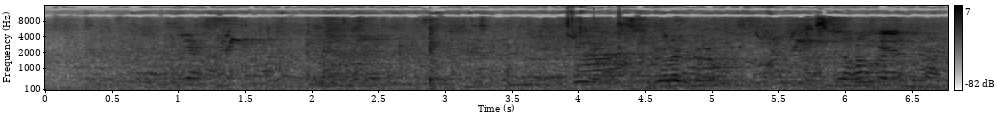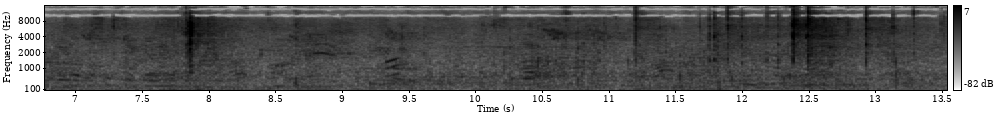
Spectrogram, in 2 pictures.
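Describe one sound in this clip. A crowd of people talks and murmurs nearby outdoors.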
